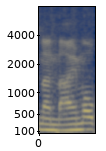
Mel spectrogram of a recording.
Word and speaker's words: Nanaimo: it could be i the way that it's spelled makes me think that it's nanaimo bars and somehow i believe i've heard somebody say it that way but i can't be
